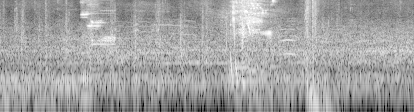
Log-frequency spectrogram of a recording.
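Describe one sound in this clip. Bursts of electronic effects and impacts sound now and then.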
